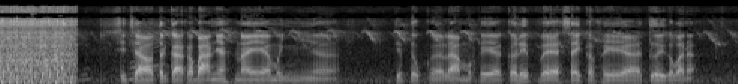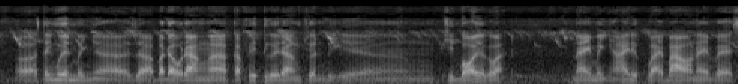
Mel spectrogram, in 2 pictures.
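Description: A man talks with animation, close to the microphone.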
